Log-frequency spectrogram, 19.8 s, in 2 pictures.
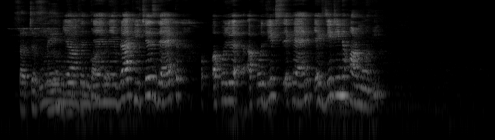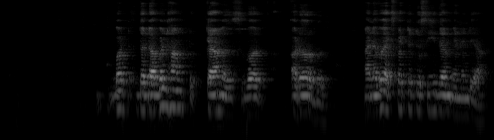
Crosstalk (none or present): present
